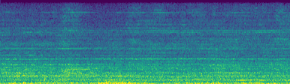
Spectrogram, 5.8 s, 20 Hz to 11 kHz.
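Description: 4-8-2 steam locomotive easing slowly up to a flat wagon to couple during shunting, giving a steady rumble and hiss with no distinct chuffs.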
